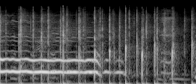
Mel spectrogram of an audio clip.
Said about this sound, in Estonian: aitäh teile. siin tahaks suure aplausi nüüd teha.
